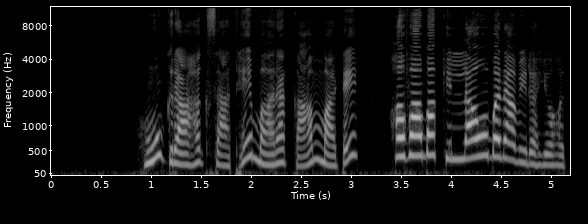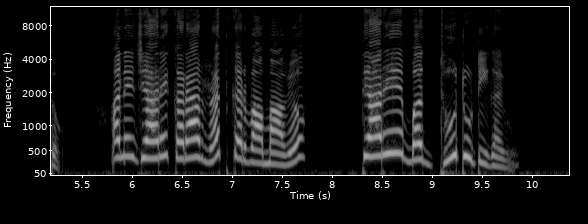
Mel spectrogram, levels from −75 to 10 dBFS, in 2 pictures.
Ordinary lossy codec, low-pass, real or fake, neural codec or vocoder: none; none; real; none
